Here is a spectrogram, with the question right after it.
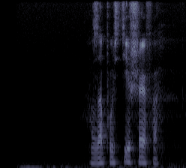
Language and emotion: Russian, neutral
